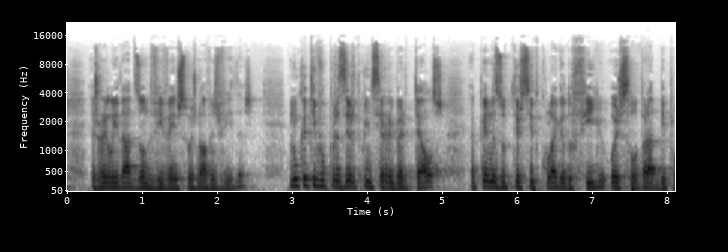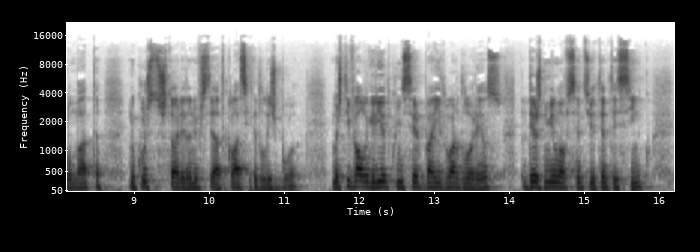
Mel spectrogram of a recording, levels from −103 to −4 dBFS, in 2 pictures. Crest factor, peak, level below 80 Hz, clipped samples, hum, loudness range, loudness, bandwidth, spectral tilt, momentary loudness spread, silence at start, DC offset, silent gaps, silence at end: 14 dB; -4 dBFS; -38 dBFS; under 0.1%; none; 1 LU; -18 LUFS; 14.5 kHz; -5.5 dB/octave; 9 LU; 0 s; under 0.1%; none; 0.05 s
